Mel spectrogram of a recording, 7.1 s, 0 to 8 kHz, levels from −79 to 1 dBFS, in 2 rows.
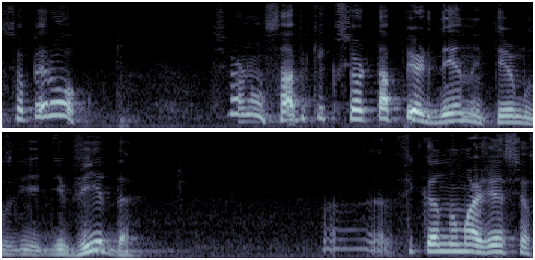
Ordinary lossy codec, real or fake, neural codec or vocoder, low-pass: none; real; none; none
